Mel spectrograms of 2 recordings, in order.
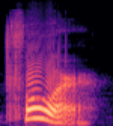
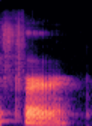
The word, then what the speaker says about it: for: we sat down um four four um these are for them now so for you would say it properly four four that is for them and fast conversation it sometimes turns into fur um these are for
